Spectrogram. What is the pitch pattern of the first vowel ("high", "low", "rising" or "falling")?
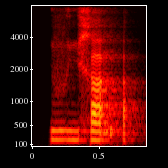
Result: low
